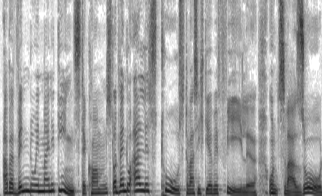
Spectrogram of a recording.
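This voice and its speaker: A man voicing a shrieking, bossy old witch in a storybook, giving orders in a shrill, drawn-out voice. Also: dark tone, exaggerated voice. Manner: screeches commands slowly and shrilly. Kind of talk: storybook read-aloud.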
